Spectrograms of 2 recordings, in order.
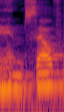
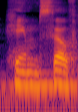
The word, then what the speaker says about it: himself: No pronuncies la H de himself como que himself, como una J, no. Muy sutil. If not himself, muy sutil, ahí va.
